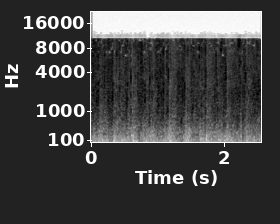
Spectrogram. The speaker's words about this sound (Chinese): 鼓掌！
